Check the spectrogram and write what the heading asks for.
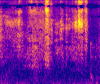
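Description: Faint rustle of a paper colouring-book page being turned by hand, with soft papery brushes about a second in and again near the end.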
